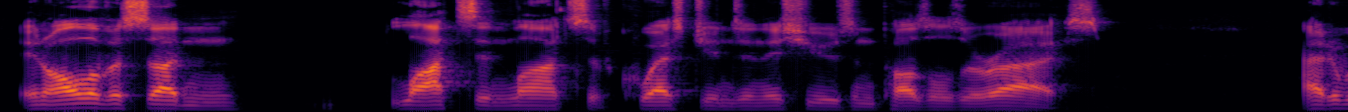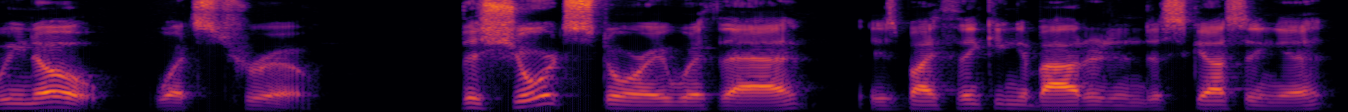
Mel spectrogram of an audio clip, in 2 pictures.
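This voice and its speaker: A man giving an informal philosophy lecture in a halting, reflective way, repeating phrases for emphasis. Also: low voice, darkish tone.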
